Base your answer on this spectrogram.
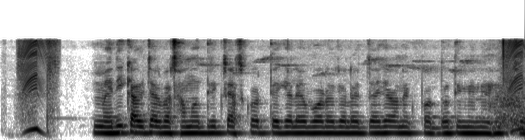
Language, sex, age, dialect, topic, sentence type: Bengali, male, 18-24, Western, agriculture, statement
